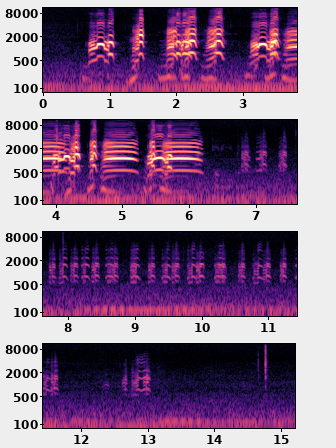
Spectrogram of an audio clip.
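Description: Canada goose honks and clucks: a run of loud, close honks for the first six seconds, then a quicker series of fainter short clucks, about three a second, with one last call near the end.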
